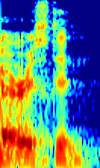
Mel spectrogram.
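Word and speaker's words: Feresten: I usually say Ferris like wheel, 10 like the number. – Well, yeah. – Ferriston.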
